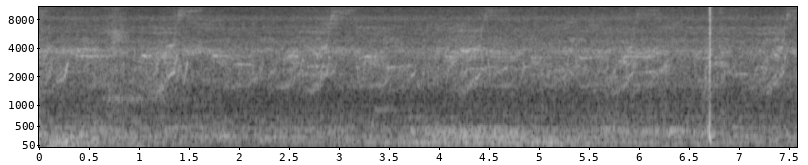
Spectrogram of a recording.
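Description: Steady open-air background with birds chirping. Near the end comes one sharp crack: an approach wedge striking the ball out of bunker sand in a greenside bunker shot.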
